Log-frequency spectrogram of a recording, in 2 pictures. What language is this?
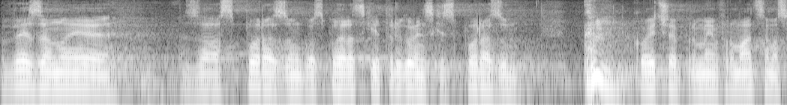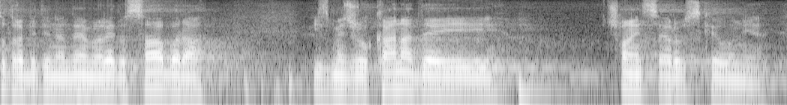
Croatian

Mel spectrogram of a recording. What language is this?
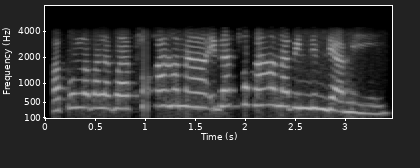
Assamese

